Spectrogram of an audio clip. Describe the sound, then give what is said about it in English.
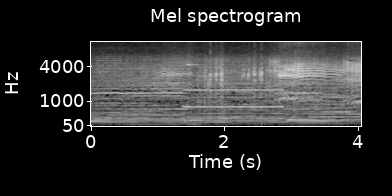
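Sheep in a flock bleat in a large grassy field while an old man and a dog herd them. Several drawn-out, wavering bleats overlap at moderate loudness throughout, with no talking. “In a large grassy field, an old man with a dog herds a flock of sheep.”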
